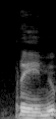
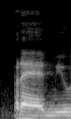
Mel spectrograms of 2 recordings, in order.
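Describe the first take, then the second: First: The stressed vowel is pronounced closed. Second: The stressed vowel is pronounced open. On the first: The speaker calls it right. "eu digo prêmio para dizer que ela é fechada" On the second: The speaker calls it wrong. "eu não digo prêmio"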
